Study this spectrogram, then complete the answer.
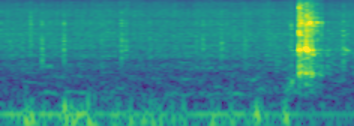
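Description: Masala fries in oil inside a pressure cooker for a Chhattisgarhi goat curry, a soft steady sizzle with light stirring scrapes and one brighter clatter near the end.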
